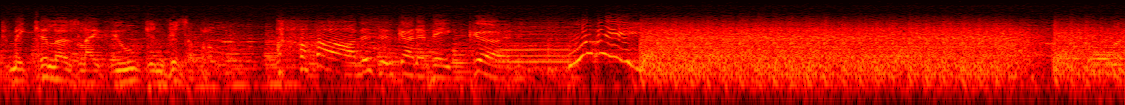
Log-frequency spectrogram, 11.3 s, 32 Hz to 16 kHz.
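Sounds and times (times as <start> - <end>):
speech: 0.1 - 6.7
laughter: 2.7 - 3.5
rapid automatic gunfire barrage: 6.4 - 11.2.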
